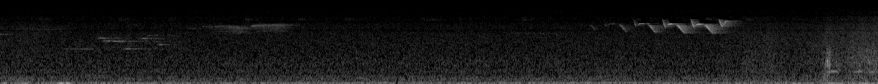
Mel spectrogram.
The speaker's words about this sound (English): And that's the myrtle warbler.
